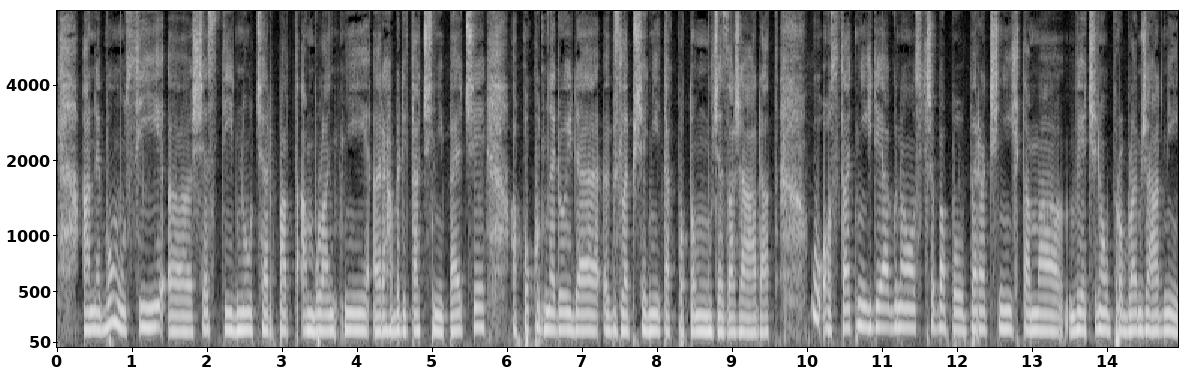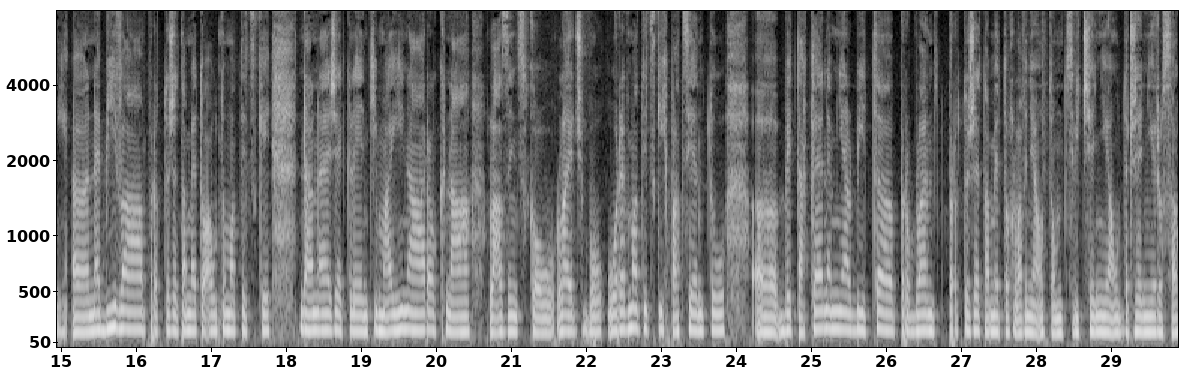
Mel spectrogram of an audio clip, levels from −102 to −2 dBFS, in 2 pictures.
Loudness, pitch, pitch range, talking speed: -20 LUFS, 150 Hz, 140-155 Hz, 120 wpm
